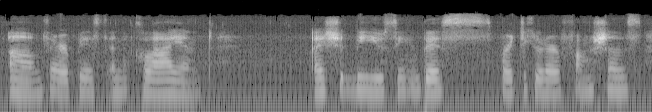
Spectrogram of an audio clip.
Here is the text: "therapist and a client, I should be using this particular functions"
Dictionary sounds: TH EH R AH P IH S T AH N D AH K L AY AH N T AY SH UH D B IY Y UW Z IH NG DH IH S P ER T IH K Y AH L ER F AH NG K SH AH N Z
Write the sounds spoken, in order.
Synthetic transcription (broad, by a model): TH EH R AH P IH S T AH N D AH K L AY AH N T AY SH UH D B IY Y UW S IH NG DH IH S P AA T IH K Y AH L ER F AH NG K SH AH N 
